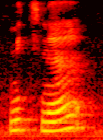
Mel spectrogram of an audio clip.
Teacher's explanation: التاء مع حرف النون هنا تقارب صغير حكمه الإظهار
